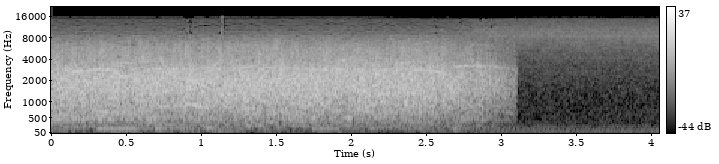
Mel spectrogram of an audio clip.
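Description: Audience applauding after a live band's song, with a few low instrument notes still sounding under it. The sound cuts off suddenly about three seconds in, leaving only a faint steady hiss.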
